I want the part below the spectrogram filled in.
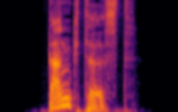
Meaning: inflection of danken: 1. second-person singular preterite 2. second-person singular subjunctive II
- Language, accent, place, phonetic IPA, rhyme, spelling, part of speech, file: German, Germany, Berlin, [ˈdaŋktəst], -aŋktəst, danktest, verb, De-danktest.ogg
